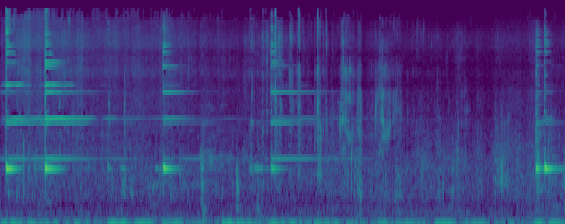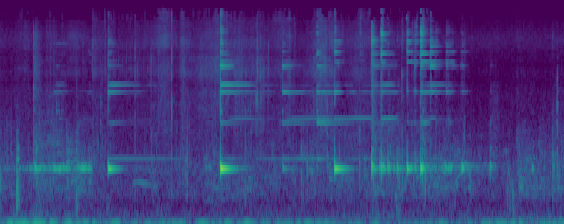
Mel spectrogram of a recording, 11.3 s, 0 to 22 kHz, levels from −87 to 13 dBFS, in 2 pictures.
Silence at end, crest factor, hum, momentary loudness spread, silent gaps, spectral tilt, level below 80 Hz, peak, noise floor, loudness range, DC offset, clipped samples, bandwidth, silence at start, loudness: 0 s; 26 dB; none; 26 LU; none; 1 dB/octave; -58 dBFS; -4 dBFS; -49 dBFS; 7 LU; under 0.1%; under 0.1%; 19 kHz; 0 s; -27 LUFS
